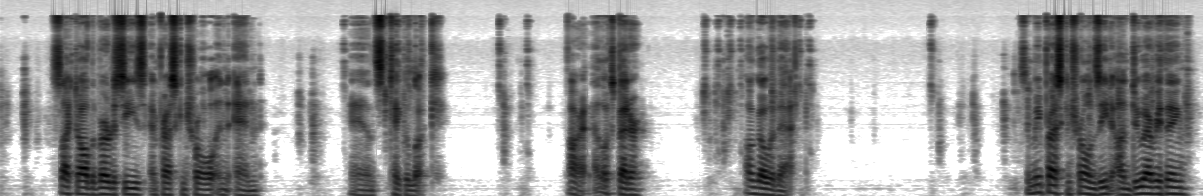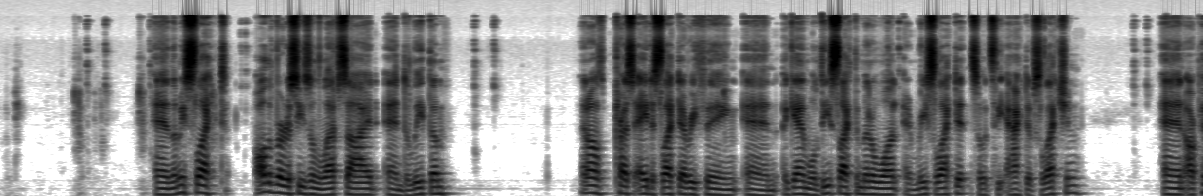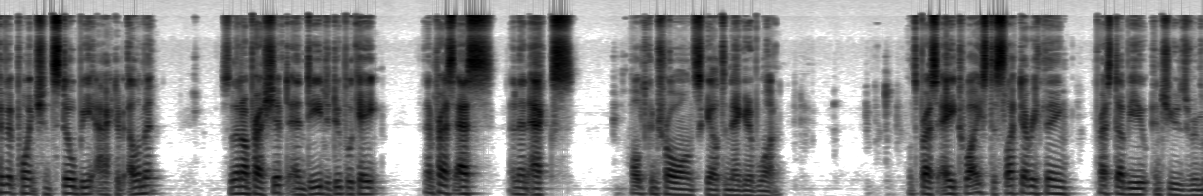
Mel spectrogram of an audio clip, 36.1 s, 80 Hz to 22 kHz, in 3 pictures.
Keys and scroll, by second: 2.1 ctrl+n, 2.9 Tab, 9.5 Tab, 10.2 ctrl+z, 12.0 1, 14.1 z, 14.5 b, 15.9 x, 18.1 a, 27.2 shift+d, 28.4 s, 29.2 x, 32.6 a, 34.6 w.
